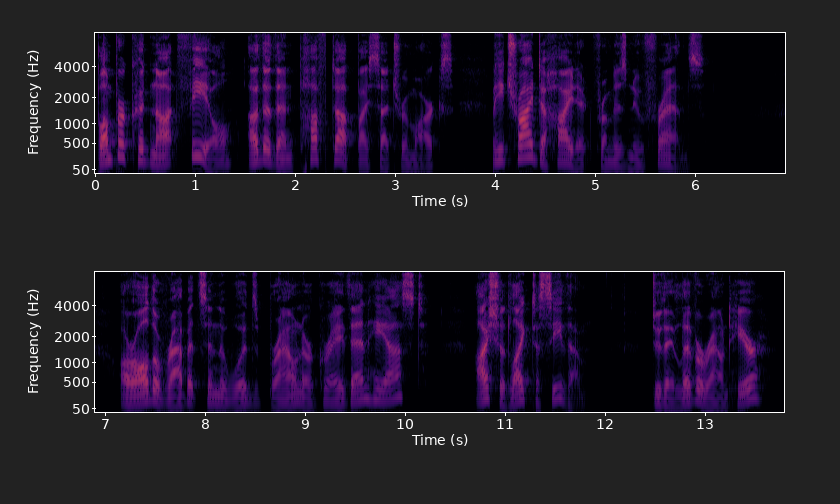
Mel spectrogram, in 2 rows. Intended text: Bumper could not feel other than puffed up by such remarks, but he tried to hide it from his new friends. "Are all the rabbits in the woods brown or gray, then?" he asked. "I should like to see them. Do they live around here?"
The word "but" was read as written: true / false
false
